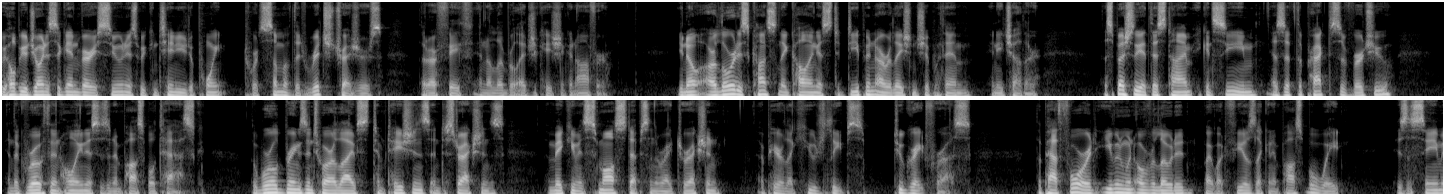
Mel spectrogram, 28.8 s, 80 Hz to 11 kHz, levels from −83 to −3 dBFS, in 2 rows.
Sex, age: male, 30-49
